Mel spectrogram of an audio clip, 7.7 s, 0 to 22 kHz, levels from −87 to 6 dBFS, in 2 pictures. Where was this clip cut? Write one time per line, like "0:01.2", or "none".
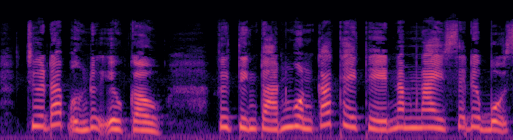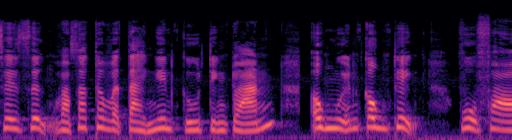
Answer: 0:04.4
